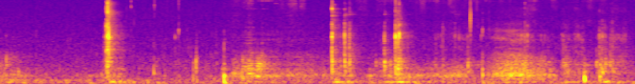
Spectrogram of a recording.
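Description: Small metal parts click and clatter as a chain is handled.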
